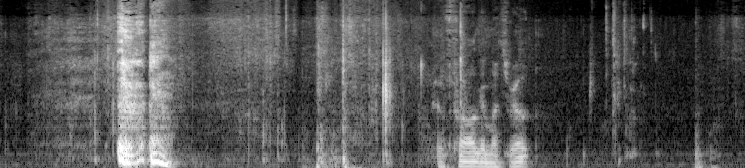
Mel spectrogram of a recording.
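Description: An older man drinks from a plastic water bottle.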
